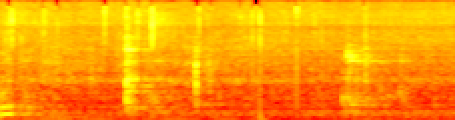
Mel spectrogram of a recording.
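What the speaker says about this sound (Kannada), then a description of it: "ಫ್ರೈ ಆಗ್ತಾಯಿದೆ" Spices frying in oil for a raw mango rasam, with chilli and pepper powder in the pan, giving a low continuous sizzle broken by a few sharp clinks and scrapes of stirring, close and fairly quiet.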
